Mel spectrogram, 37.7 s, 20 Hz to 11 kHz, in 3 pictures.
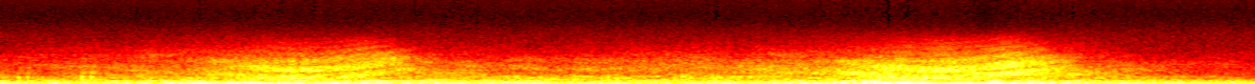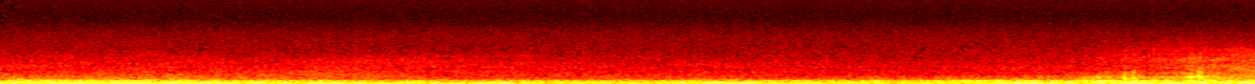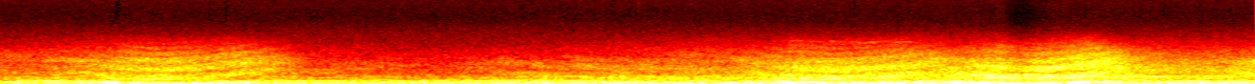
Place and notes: Metabolic Studio Sonic Division Archives:
Ambient Highway 395 traffic sounds as heard through cattle guard grate next to roadway. Recorded on H4N with shure VP64 microphone inside cattle guard piping structure
CAL Fire Southern Region, California, United States, August 2014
